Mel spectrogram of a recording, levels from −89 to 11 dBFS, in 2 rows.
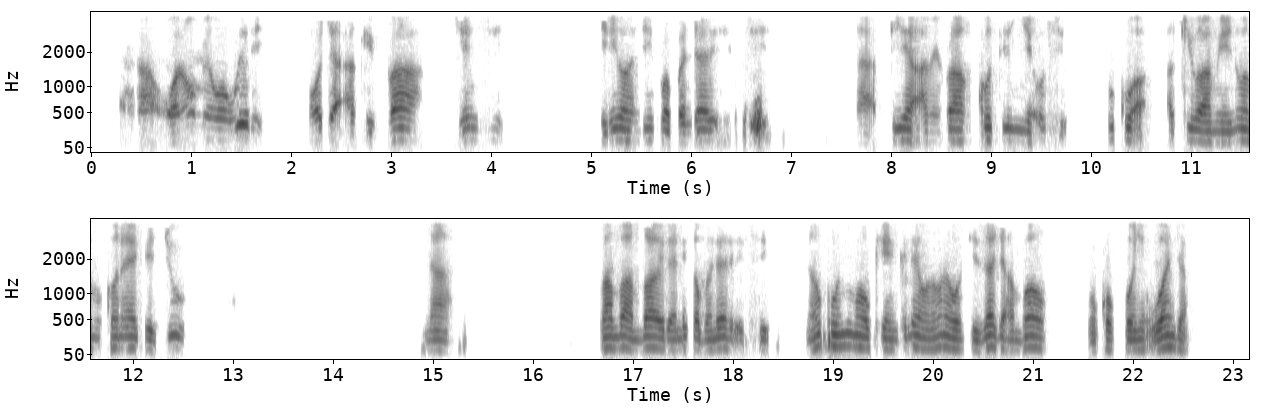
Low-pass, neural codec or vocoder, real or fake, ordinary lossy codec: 3.6 kHz; codec, 24 kHz, 6 kbps, HILCodec; fake; MP3, 32 kbps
